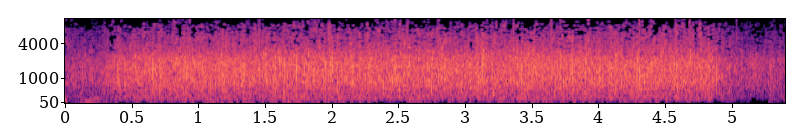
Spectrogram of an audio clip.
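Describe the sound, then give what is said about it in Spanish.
A crowd applauds steadily, a dense, even wash of many hands clapping with a man's voice saying "wow" in it, that swells in quickly, holds at a strong level for several seconds, then drops off slightly at the end. “Seguid aplaudiendo, por favor, sí, aquí que los tengo contratados.”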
